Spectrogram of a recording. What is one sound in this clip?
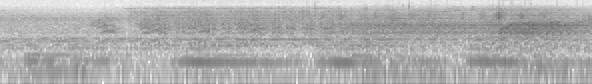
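Gentle electronic game music plays with steady held notes.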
